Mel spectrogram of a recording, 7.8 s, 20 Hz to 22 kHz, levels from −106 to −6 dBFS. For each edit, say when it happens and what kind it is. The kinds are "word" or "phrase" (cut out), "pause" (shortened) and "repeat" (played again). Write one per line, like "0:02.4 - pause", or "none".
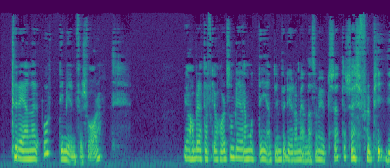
0:01.2 - word
0:04.2 - phrase
0:04.5 - phrase
0:04.8 - word
0:05.1 - word
0:05.6 - word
